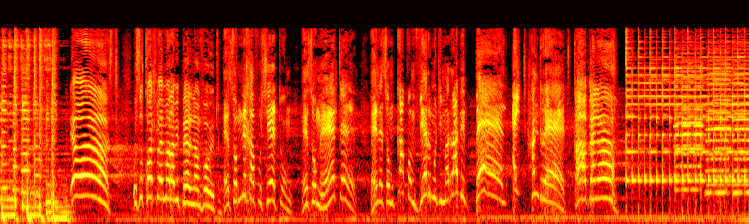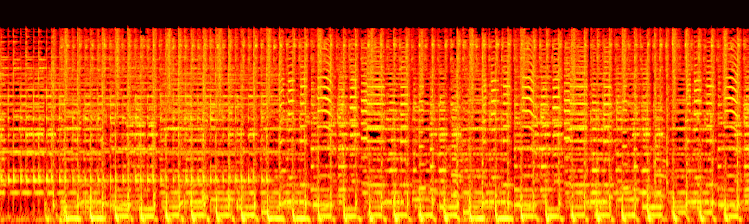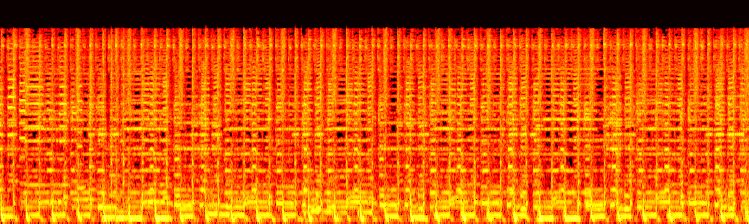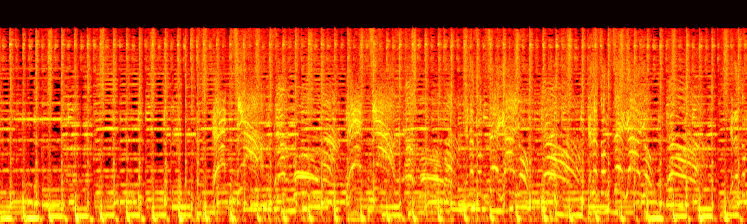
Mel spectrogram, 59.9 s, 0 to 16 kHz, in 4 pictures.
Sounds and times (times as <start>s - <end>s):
Music: 0.0s - 1.6s, 12.4s - 59.8s.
